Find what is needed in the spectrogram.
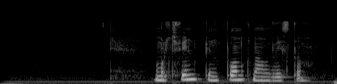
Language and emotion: Russian, neutral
